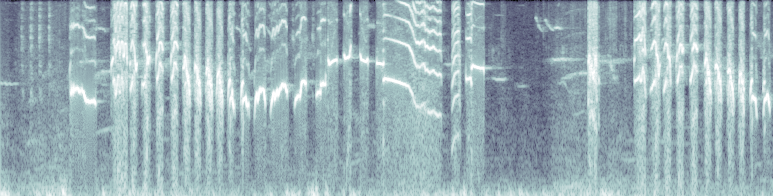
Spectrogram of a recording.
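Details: Oriental magpie-robin fighting song meant to provoke rivals: sustained rapid chattering notes with slurred descending whistles, a short pause, then more fast repeated chips.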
